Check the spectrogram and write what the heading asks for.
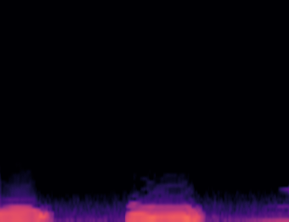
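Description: An animal calling twice, each call rising then falling in pitch. The first is short and the second lasts about half a second, about a second in.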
